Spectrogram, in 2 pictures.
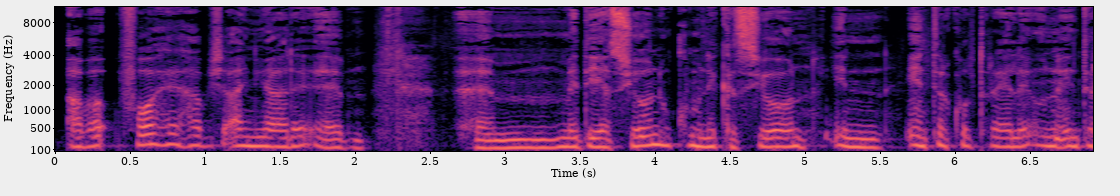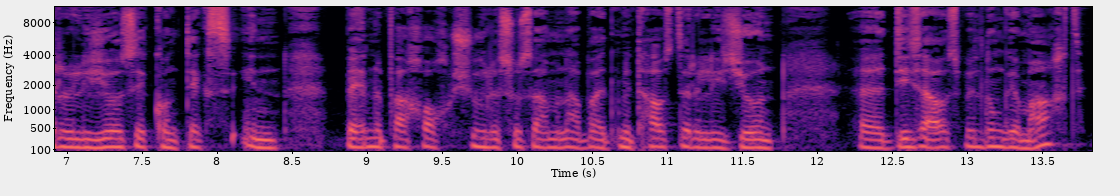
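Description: Man, Somali accent, somewhat high voice, husky, hesitant with many fillers. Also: steady tone, a little mellow. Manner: halting non-native German, many fillers. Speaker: interview guest. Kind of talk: radio interview answers.

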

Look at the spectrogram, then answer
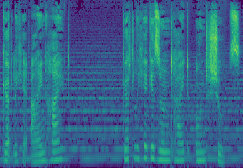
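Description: Woman, American accent in German, slow guided-meditation delivery in solemn short phrases, clear music bed behind her. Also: medium pitch. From United States. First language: English. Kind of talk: guided meditation, consecutive translation.

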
